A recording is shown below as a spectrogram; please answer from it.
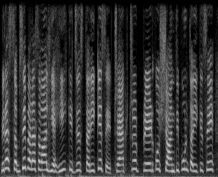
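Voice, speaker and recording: A woman hosting a news channel, introducing the topic and guest in a formal, measured manner. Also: very high voice, sharp tone, no echo.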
